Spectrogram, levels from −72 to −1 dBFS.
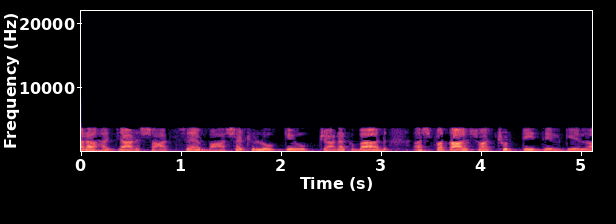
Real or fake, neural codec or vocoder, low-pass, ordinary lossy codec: real; none; 3.6 kHz; none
